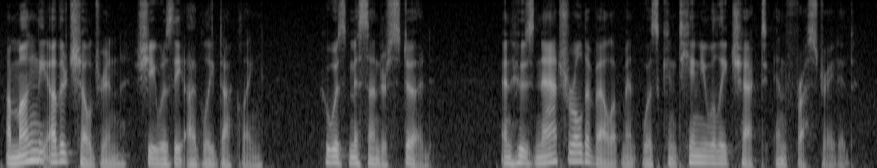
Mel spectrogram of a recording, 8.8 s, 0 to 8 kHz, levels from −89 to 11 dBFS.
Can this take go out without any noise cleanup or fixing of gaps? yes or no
yes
